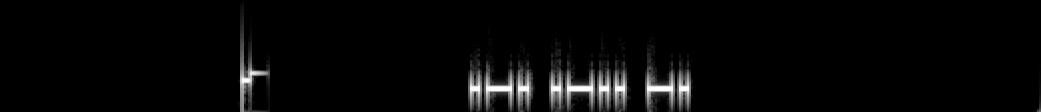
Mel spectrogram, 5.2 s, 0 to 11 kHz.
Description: Morse code, heard as a keyed tone, about 30 wpm, 700 Hz. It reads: RLN
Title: USA Call Sign Postfixes - 3 Letters 30wpm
